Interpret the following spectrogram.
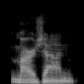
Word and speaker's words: Marjan: You know, it it's actually to be fair like the way my mom says my name is in a far seat.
